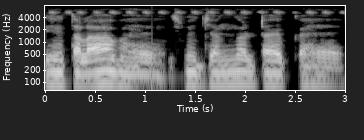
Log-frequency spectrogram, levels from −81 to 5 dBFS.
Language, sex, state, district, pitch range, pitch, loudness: Hindi, male, Uttar Pradesh, Ghazipur, 85-90 Hz, 85 Hz, -17 LUFS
